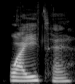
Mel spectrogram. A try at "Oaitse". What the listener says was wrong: So TSE at the end. Okay, so think as if you want to say Waitrose, is that Y and then tse at the end.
